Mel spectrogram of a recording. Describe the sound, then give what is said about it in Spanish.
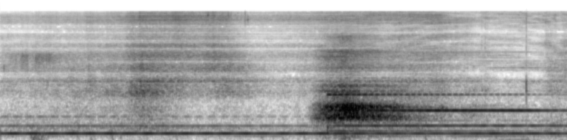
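Slow, deep breathing, in through the nose and out through the mouth. A soft, breathy swell rises into one louder exhale, heard faintly over a steady low hum. “voy a dar un par de respiraciones profundas y lentas inhalando por la nariz y exhalando por la boca en las dos primeras.”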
